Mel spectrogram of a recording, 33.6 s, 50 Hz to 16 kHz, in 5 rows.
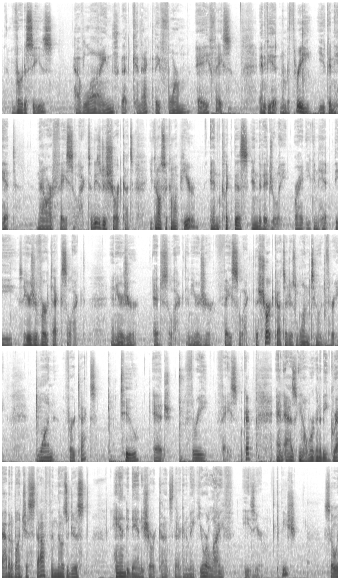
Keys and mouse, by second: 4.2 3, 4.5 middle click, 6.0 3, 6.8 middle click, 6.9 right click, 7.2-10.0 right drag, 7.5 click, 7.5 middle click, 7.7 click, 7.7 middle click, 8.5 click, 8.5 middle click, 8.8 click, 8.8 middle click, 9.1 click, 9.1 middle click, 9.4 click, 9.4 middle click, 9.4 KP_1, 18.7-19.9 middle drag, 19.3 1, 19.6 2, 19.9 3, 20.9 1, 21.6-22.9 right drag, 22.3 2, 22.9 middle click, 23.0-33.6 right drag, 23.7 3.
